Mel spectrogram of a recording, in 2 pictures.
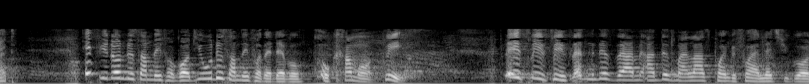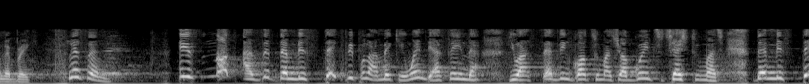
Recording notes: Preached At The 100s and 200s Camp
